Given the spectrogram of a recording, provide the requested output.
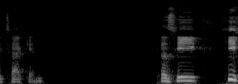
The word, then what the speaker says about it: Tekken: like what it's like I don't know why he pronounce it that way like just say Tekken it's it's Tekken he had a brain fart like teken yeah what was I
